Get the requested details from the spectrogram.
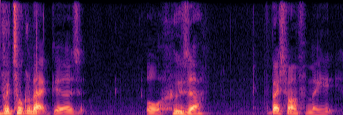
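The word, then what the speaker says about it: Gueuze: I've been told it's pronounced Huza by a barman in Bruges who couldn't understand me when I was asking for Gers.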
